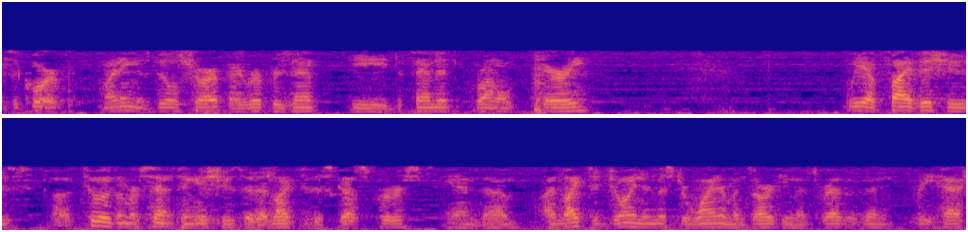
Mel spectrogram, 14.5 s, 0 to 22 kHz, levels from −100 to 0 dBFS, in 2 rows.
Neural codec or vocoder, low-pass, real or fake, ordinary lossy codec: vocoder, 44.1 kHz, 128 mel bands, Pupu-Vocoder; 3.6 kHz; fake; AAC, 24 kbps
